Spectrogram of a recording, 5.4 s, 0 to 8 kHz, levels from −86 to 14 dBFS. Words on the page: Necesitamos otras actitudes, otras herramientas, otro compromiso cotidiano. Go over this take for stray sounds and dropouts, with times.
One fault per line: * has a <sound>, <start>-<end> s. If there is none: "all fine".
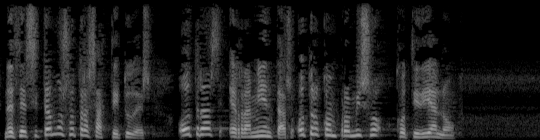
all fine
